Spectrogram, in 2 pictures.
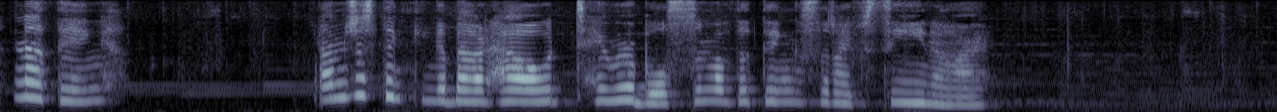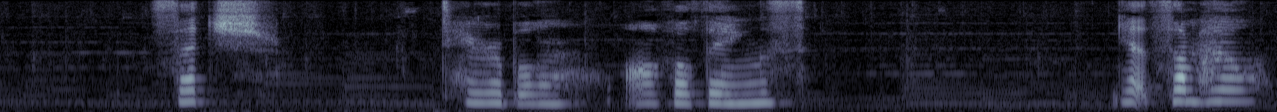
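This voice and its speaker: A woman voicing a gentle, weary female vampire outcast in an ASMR roleplay, soft-spoken, wistful and earnest, with formal wording. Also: high voice. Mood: pensive, melancholy.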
